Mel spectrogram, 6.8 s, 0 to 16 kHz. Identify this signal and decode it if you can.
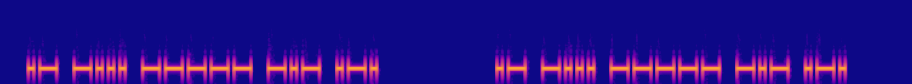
Morse code, heard as a keyed tone, about 28 wpm, 700 Hz. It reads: AB0KR AB0KR
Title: USA Call Signs - 5 Characters - Repeated 2x - 28wpm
